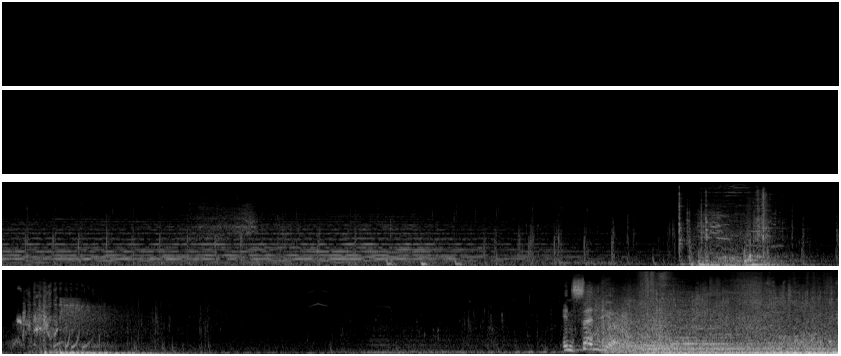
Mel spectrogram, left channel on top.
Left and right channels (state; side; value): silent; left; digital silence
